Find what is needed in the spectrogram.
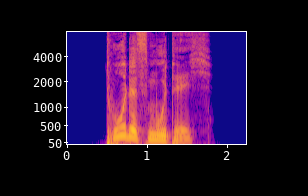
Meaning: fearless, courageous, foolhardy
- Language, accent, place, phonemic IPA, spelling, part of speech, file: German, Germany, Berlin, /ˈtoːdəsˌmuːtɪç/, todesmutig, adjective, De-todesmutig.ogg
